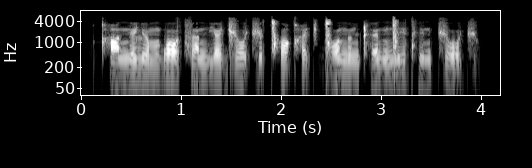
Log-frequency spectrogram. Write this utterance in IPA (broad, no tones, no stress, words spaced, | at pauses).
qʰanɪlʲɔ mbɔt͡san jɛd͡ʒot͡ʃʊ ǀʰɔqʰit͡ʃɡ͡ǀɔnun ʈʰɛnŋ͡ǀitʰin t͡ʃot͡ʃ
